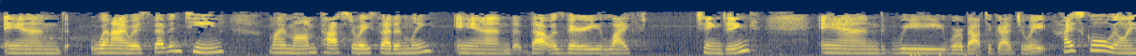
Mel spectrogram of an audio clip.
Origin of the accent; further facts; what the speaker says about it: Moscow, Russia; moved away as an adult; I grew up in Moscow, Russia. My parents were missionaries, and my dad worked on the administrative side of things. And we moved over when I was almost 3 years old.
